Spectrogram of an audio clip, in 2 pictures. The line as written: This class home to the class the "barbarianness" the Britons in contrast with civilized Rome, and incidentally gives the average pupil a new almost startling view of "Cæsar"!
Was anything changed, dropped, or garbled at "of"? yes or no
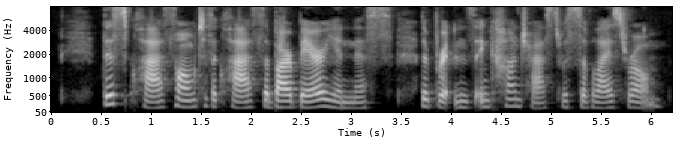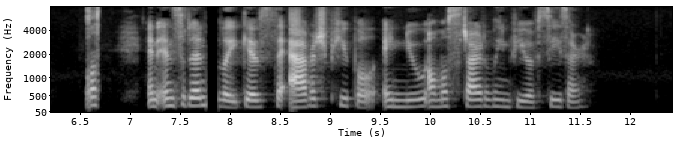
no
